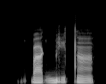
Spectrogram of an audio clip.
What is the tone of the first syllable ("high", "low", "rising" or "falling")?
low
